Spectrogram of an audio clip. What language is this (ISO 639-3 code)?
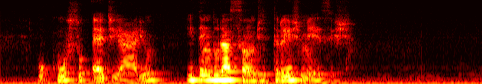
por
